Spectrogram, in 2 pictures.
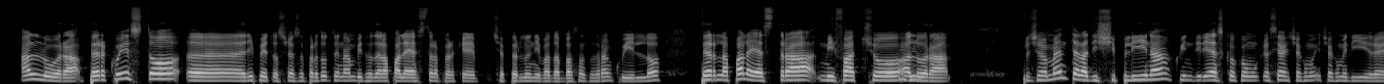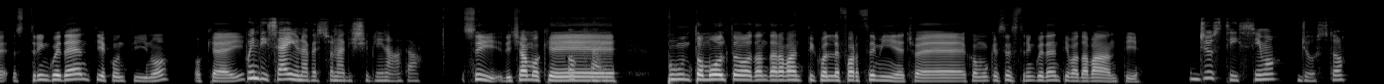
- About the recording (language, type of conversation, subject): Italian, podcast, Come mantieni la motivazione nel lungo periodo?
- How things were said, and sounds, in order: "cioè" said as "ceh"; "cioè" said as "ceh"; "cioè" said as "ceh"; "cioè" said as "ceh"; other background noise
